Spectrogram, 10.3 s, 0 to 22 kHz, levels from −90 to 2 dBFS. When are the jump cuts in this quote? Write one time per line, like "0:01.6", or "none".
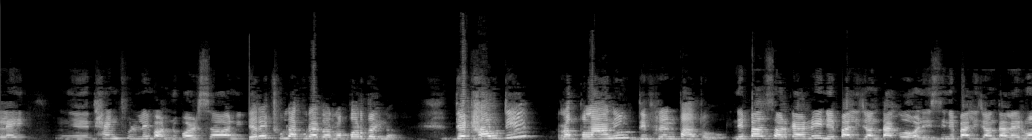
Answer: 0:02.4
0:07.2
